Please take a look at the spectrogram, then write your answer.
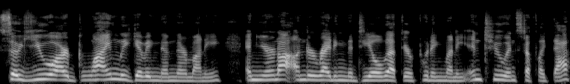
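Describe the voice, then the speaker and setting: A woman with a Minnesotan accent talks at a fairly quick clip and a medium pitch, her ordinary pitch variation captured in a very clean, dry, close recording with a silent background and no echo. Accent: Minnesota. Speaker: short-term rental entrepreneur. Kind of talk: podcast interview.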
